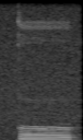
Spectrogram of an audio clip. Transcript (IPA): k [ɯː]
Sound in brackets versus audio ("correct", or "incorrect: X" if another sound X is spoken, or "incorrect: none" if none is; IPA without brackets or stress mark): incorrect: uː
